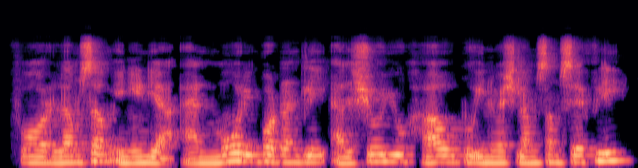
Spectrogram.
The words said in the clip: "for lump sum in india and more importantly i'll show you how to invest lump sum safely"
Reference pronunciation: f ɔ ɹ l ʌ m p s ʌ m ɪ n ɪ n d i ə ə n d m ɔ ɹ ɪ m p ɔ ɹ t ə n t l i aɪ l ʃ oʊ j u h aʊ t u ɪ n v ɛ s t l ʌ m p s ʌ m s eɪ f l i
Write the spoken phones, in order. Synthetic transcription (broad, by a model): f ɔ ɹ l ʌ m s ʌ m ɪ n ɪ n d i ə ə n d m ɔ ɹ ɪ m p ɔ ɹ t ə n t l i aɪ l ʃ oʊ j u h aʊ t u ɪ n v ɛ s t l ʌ m s ʌ m s eɪ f l i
